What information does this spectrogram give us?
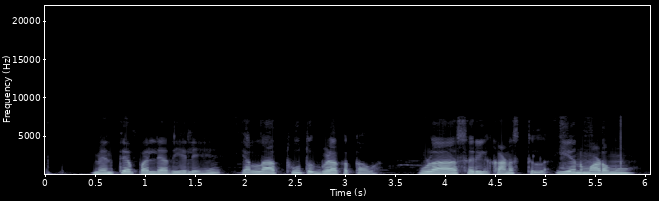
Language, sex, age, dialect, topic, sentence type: Kannada, male, 18-24, Northeastern, agriculture, question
